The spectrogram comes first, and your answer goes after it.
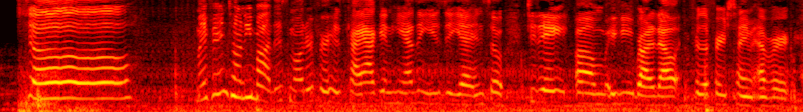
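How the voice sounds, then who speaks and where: A loud woman speaks at a high pitch with very wide pitch swings. Noticeable background noise and audible room echo fill the recording. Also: moderate pace. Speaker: vlogger. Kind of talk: casual chat. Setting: outdoors. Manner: animated.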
